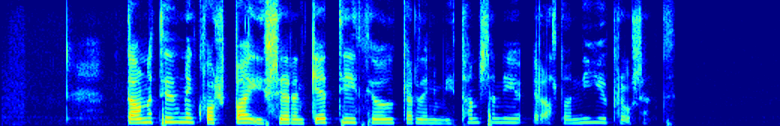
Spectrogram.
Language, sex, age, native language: Icelandic, female, 30-39, Icelandic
